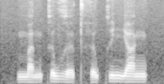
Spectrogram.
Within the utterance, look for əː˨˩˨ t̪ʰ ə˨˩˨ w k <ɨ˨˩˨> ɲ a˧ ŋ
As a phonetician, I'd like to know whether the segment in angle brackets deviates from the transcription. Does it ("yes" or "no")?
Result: yes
